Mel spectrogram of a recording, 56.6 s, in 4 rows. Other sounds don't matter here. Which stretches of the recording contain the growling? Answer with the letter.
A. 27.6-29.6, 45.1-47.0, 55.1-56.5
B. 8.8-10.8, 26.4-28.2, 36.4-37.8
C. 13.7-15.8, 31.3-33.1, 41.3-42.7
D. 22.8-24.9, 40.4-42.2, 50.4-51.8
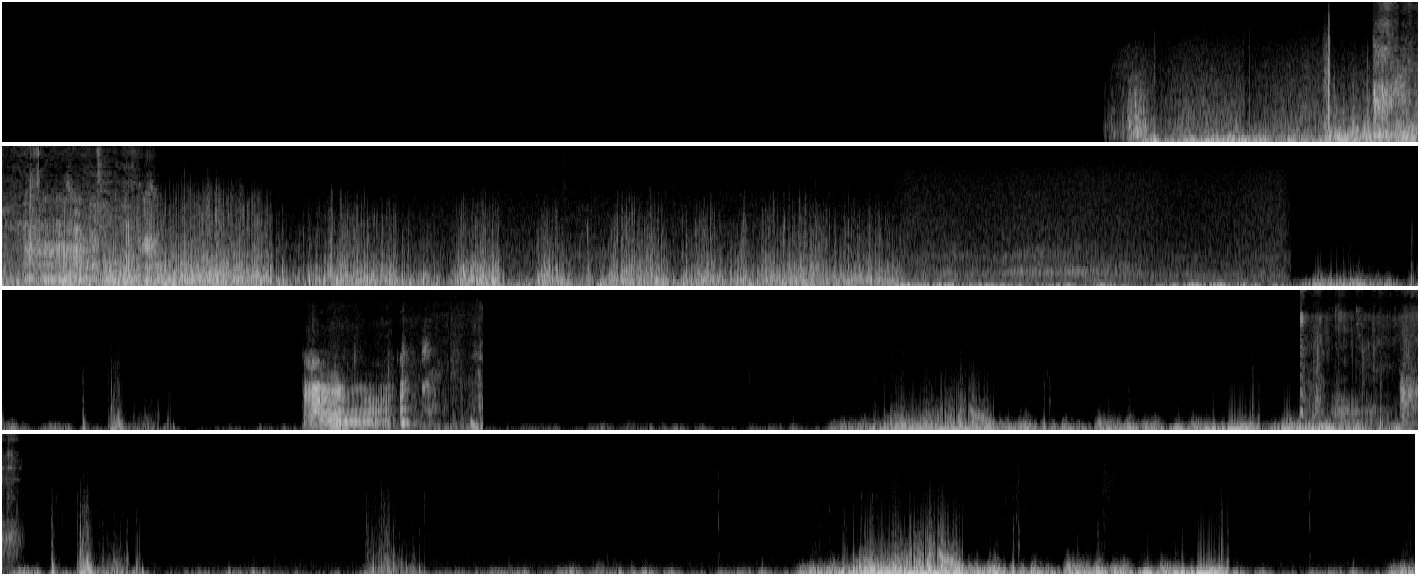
C.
